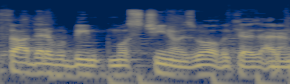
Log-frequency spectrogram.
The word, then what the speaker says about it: Moschino: CHI is key in Italian. Yeah. Okay, yeah. So it's key. Yeah, Yeah. you're correct. Moschino.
